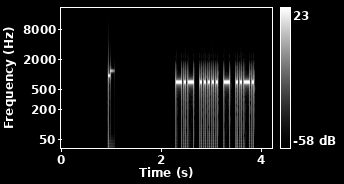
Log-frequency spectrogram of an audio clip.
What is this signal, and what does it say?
Morse code, heard as a keyed tone, about 30 wpm, 700 Hz. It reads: K5TF
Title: Easy Call Signs - 30wpm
